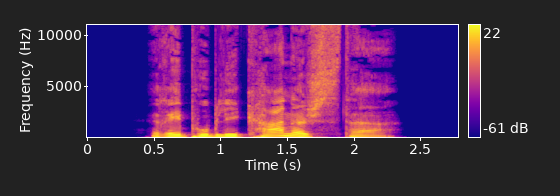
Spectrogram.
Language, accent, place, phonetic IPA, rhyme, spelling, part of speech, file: German, Germany, Berlin, [ʁepubliˈkaːnɪʃstɐ], -aːnɪʃstɐ, republikanischster, adjective, De-republikanischster.ogg
- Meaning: inflection of republikanisch: 1. strong/mixed nominative masculine singular superlative degree 2. strong genitive/dative feminine singular superlative degree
